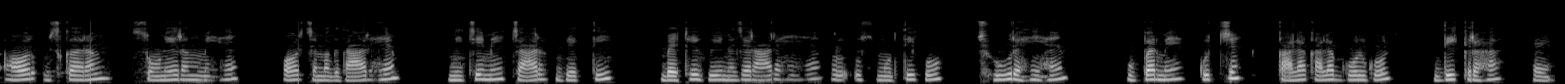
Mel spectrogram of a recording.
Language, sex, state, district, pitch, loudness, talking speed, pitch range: Hindi, female, Chhattisgarh, Balrampur, 215 Hz, -24 LUFS, 135 wpm, 200-230 Hz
